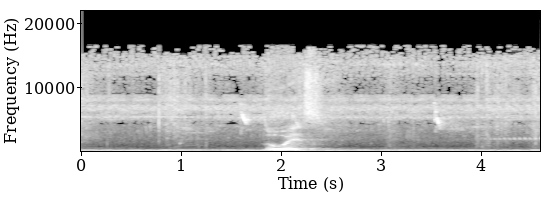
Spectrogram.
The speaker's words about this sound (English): Stupid fucking jungle, these fucking mosquitoes.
